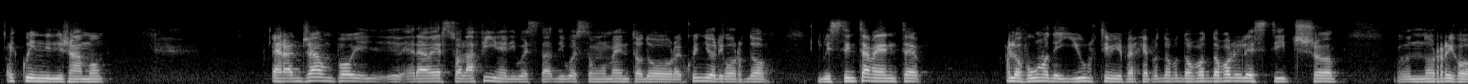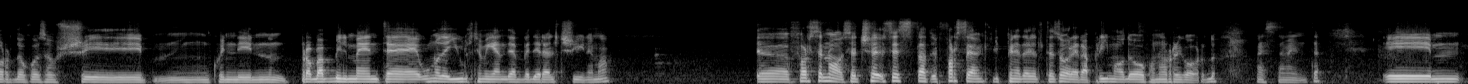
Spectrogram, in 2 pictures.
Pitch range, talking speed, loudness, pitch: 120-140 Hz, 145 wpm, -21 LUFS, 130 Hz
